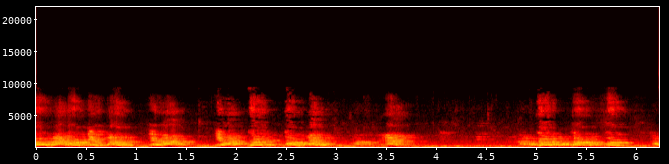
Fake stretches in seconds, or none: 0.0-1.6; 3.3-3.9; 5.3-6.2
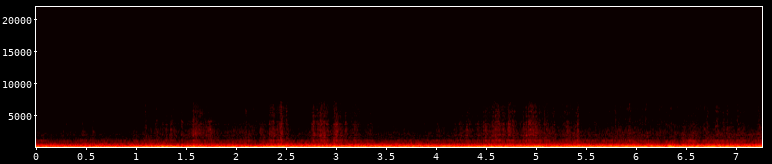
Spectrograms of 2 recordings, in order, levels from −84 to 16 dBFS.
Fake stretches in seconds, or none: 1.3-2.3; 6.0-6.7

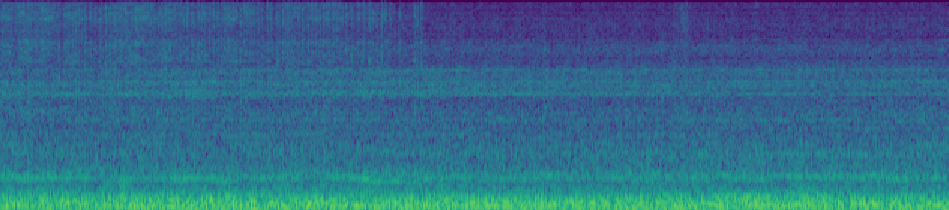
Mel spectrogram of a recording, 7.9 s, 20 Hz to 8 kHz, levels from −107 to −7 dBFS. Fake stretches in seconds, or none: 0.0-6.2; 6.8-7.9

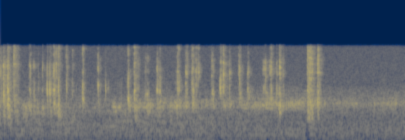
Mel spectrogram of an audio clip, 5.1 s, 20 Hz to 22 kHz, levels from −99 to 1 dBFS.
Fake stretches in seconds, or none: none

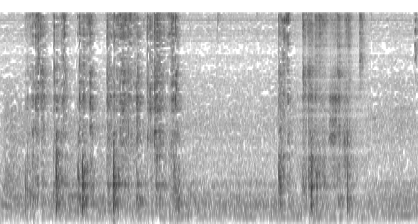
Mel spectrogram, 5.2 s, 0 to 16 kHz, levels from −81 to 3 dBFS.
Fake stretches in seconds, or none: 3.7-4.6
